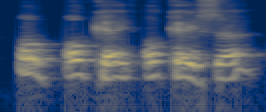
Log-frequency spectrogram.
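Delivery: high-pitched, submissive mouse; meek little mouse. Acted. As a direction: give in meekly in a small high voice. Little mouse gives in to bully.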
